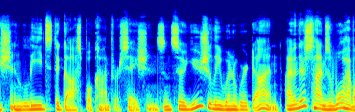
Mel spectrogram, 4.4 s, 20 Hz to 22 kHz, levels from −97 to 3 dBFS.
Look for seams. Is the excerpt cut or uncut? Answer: cut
